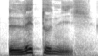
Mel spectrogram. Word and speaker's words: Lettonie: La Lettonie. So remember when you get this E and then a double letter like that, T, okay, then you will have to open your E and it will become Lettonie.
